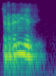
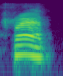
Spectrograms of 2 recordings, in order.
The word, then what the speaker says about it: read: yang berubah berbeda-beda ya Jadi yang pertama read yang kedua red yang ketiga red ya caranya bacanya gitu ya jadi beda-beda dan ini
